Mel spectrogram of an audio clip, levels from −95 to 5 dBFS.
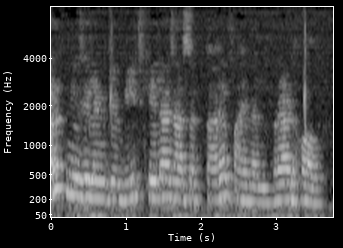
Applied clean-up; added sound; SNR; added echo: none; Finger snapping; 16 dB; reverberation time 0.2 s.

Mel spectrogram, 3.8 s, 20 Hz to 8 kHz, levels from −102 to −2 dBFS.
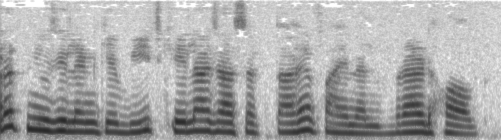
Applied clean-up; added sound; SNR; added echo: none; none; none; none.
